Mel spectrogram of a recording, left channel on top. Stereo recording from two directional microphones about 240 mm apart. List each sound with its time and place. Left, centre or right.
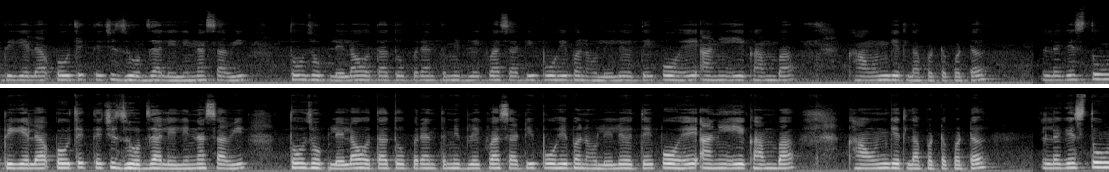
0.0 s speech: right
